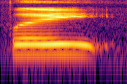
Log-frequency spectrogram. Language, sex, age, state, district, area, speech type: Bodo, female, 60+, Assam, Baksa, rural, spontaneous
